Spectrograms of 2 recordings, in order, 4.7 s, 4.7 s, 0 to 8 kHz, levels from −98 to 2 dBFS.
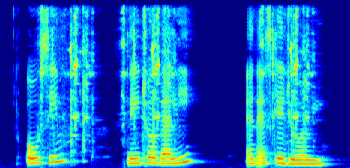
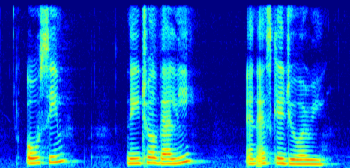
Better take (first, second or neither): second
